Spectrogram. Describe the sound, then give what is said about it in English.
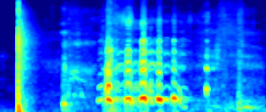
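A single sharp, loud slap of a woman's hand against her own leg, with the mic moved down to the leg, rings out, followed by a burst of voiced laughter or vocal sounds and a few short exclamations. “You just like mom used to do. The slaps.”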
